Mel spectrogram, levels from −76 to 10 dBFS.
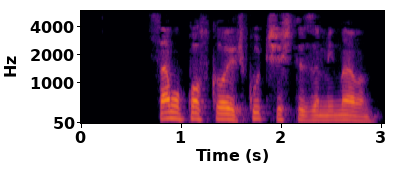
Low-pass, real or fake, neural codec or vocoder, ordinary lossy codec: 5.4 kHz; fake; codec, 16 kHz, 8 kbps, FunCodec, trained on LibriTTS, 25 frames a second; MP3, 24 kbps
